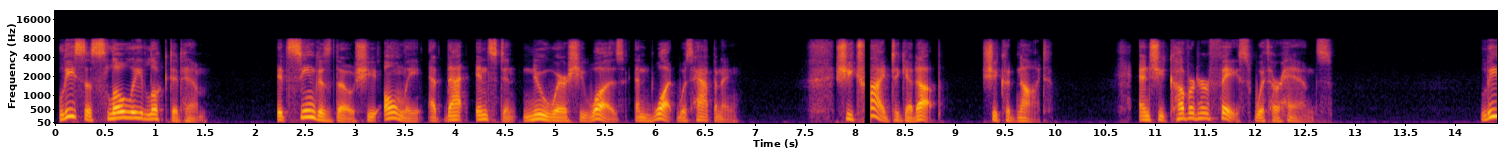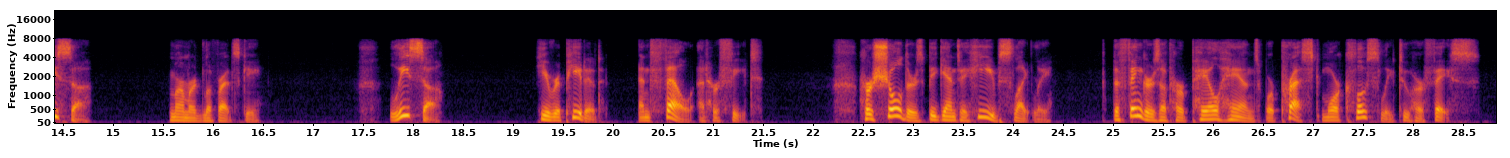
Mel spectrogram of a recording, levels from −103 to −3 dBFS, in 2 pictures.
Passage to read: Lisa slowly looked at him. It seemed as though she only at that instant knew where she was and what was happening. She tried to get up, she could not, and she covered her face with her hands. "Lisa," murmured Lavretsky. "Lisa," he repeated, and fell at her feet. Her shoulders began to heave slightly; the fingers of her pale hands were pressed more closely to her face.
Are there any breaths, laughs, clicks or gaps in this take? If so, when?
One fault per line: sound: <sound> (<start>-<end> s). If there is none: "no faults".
sound: dropout (8.1-8.2 s)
